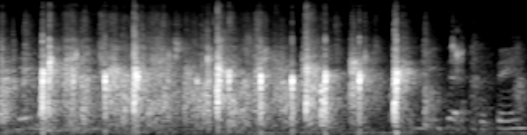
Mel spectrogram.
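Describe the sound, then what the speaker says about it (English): A small crowd breaks into scattered applause, uneven bursts of clapping rising and falling over a few seconds while people talk and murmur underneath. "Give me a round of applause."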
